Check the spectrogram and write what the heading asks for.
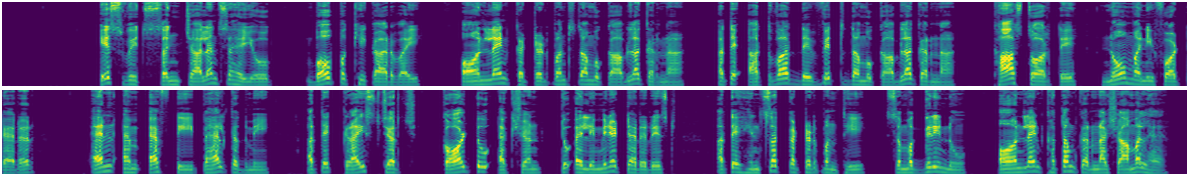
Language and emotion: Punjabi, neutral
